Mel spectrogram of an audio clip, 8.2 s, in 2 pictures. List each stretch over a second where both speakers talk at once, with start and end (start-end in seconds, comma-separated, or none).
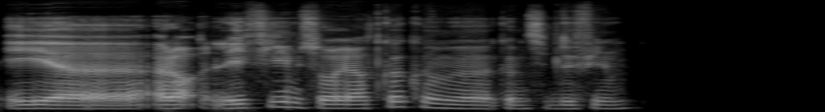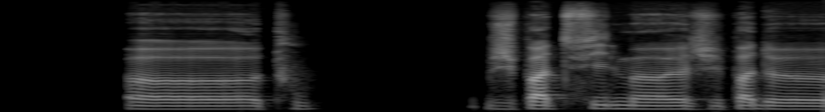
none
